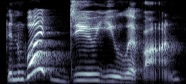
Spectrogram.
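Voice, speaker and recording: A woman's voice: mid-range voice, huge pitch swings, a little slow, a bit bright. A woman voicing a curious, polite young girl in a children's storybook, asking questions earnestly. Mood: puzzled. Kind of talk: children's storybook read-aloud.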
